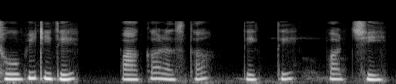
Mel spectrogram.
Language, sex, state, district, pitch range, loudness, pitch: Bengali, female, West Bengal, Alipurduar, 230-260 Hz, -16 LUFS, 240 Hz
